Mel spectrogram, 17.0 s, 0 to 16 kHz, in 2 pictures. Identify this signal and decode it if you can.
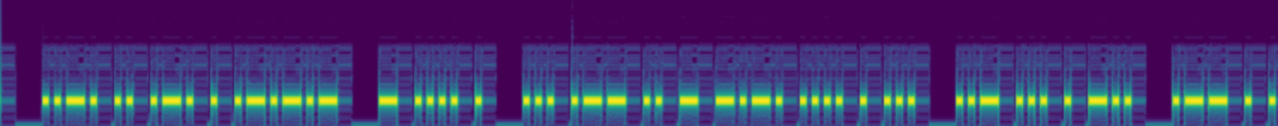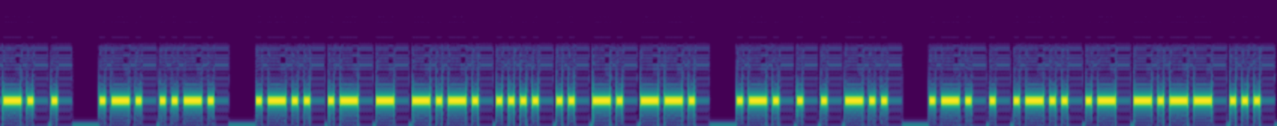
Morse code, heard as a keyed tone, about 30 wpm, 750 Hz. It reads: FIRE. THE SWITCHES USED WERE RF LATCHING REED RELAYS
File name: cwa / W1AW-Level3 / 30WPM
